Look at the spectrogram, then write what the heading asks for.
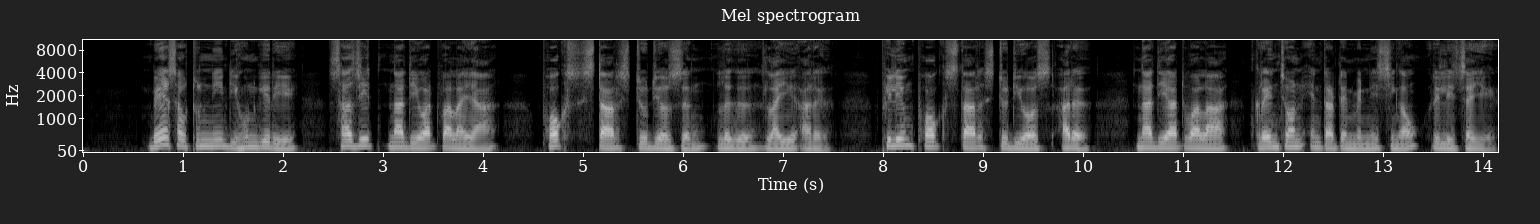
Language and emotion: Bodo, neutral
